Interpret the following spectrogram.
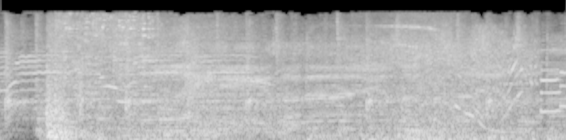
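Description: Upbeat cartoon theme music with sound effects mixed in, led by a loud crash just after the start.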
